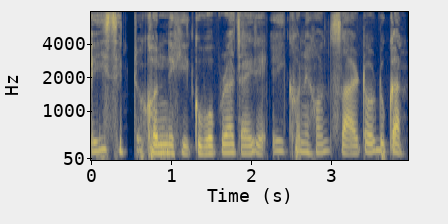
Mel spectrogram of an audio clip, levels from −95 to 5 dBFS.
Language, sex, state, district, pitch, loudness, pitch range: Assamese, male, Assam, Sonitpur, 170 Hz, -19 LUFS, 160-200 Hz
